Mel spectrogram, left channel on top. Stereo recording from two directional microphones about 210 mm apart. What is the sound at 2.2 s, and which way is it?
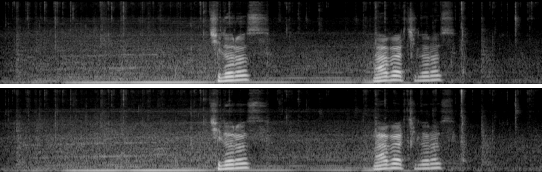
Speech, 15° left (ahead or behind).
